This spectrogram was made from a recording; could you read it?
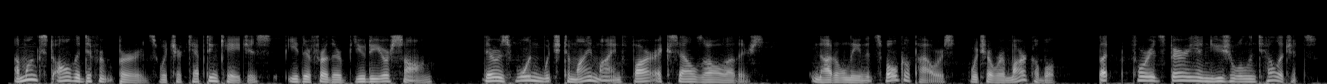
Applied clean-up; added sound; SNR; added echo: neural separator model SepFormer WHAMR!.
